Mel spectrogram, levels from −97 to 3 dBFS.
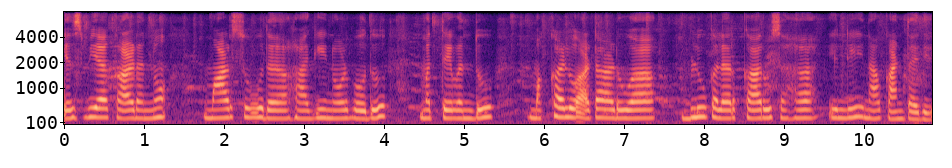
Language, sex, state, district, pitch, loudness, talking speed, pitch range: Kannada, female, Karnataka, Dharwad, 220 Hz, -17 LUFS, 105 wpm, 210-235 Hz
